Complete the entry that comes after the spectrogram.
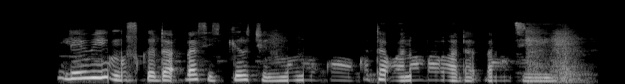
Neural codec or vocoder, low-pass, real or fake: none; 7.2 kHz; real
